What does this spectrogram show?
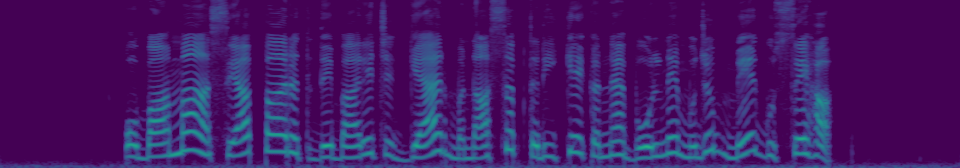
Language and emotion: Dogri, angry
